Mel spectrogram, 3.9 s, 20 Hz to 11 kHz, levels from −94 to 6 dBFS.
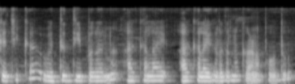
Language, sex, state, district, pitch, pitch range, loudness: Kannada, male, Karnataka, Koppal, 170 Hz, 165-175 Hz, -15 LUFS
